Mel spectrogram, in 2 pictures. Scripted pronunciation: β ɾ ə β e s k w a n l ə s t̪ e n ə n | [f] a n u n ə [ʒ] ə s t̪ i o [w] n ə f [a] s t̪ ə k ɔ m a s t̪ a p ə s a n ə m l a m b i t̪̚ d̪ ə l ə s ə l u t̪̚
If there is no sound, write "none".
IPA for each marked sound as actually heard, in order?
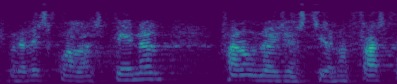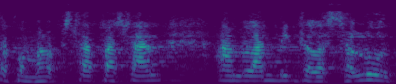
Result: f, ʒ, none, a

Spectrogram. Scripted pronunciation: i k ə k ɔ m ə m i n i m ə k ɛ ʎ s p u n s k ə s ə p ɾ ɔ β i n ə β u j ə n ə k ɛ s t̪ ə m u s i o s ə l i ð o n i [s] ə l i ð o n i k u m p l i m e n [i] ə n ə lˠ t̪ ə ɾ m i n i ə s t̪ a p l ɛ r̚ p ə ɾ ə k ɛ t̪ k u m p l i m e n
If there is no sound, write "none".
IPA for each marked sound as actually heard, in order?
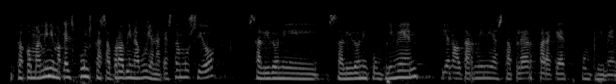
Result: s, i

